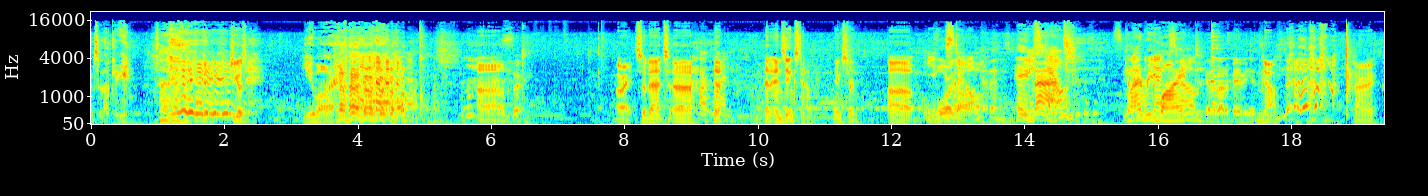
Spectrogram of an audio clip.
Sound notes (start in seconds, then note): 3.6 laughter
